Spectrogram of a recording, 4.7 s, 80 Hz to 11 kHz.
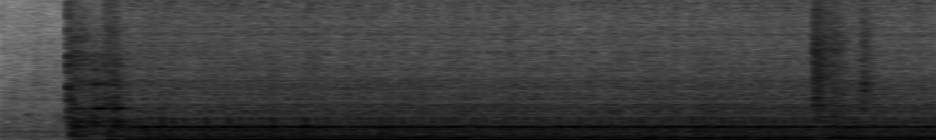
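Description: A 2014 Ski-Doo Rev XM snowmobile's Rotax engine, electric-started on a newly fitted Earthx lithium battery, fires up suddenly about a third of a second in and idles steadily.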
